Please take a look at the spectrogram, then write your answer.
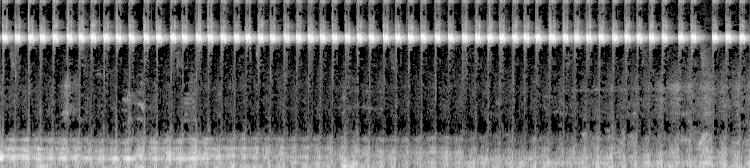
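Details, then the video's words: Jangkrik, a cricket, chirping loud and clear in a long, very even train of shrill pulses close to four per second, with only a soft low hum behind. "suara jangkrik jernih keras"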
